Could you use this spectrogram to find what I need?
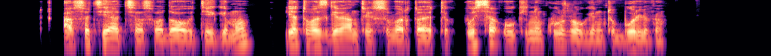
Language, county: Lithuanian, Klaipėda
